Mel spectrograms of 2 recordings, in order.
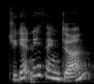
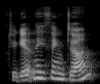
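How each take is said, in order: First: The question sounds light, neutral and curious. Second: The same.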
